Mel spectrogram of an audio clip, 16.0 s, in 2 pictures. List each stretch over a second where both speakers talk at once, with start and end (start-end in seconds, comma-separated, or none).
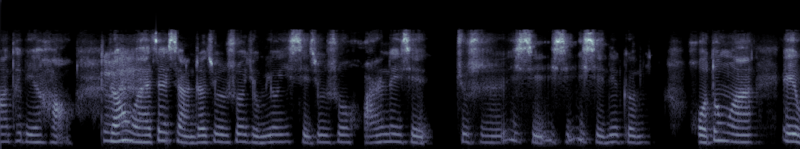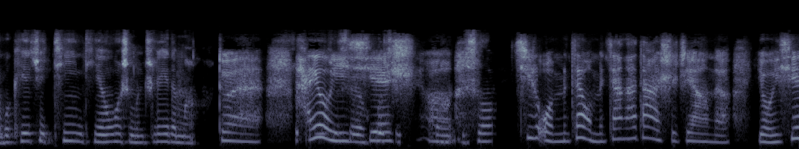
10.9-12.5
